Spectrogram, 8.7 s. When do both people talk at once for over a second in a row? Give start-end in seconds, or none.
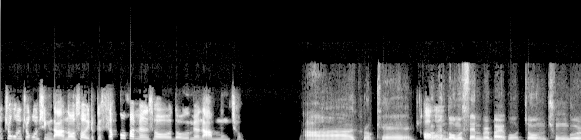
none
